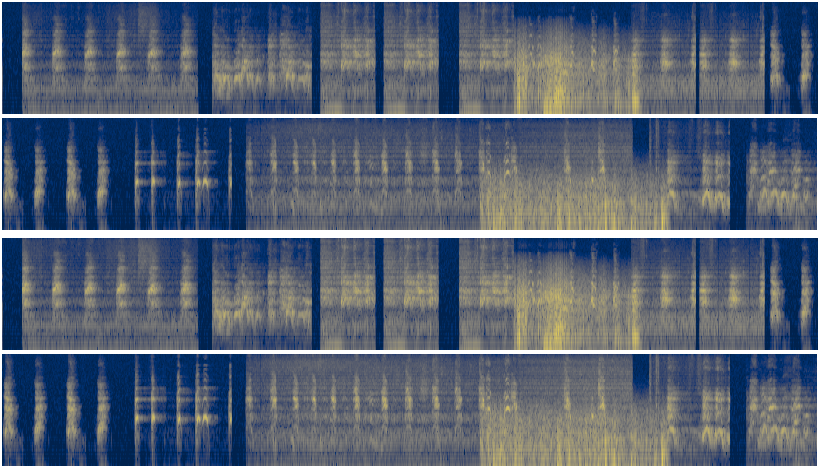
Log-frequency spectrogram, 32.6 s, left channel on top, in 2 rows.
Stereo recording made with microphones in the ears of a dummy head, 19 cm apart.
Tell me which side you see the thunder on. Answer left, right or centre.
right.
